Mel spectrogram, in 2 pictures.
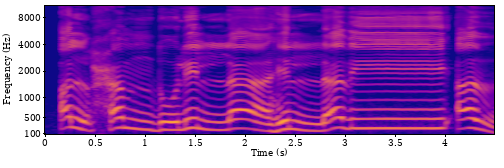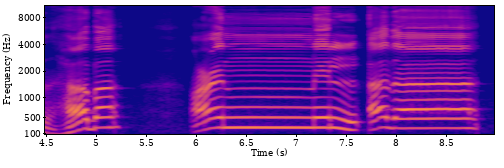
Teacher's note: ذال کی صحیح ادائیگی کرنا ہے، یعنی زا نہیں بلکہ ذا یہ ادا کرنا ہے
